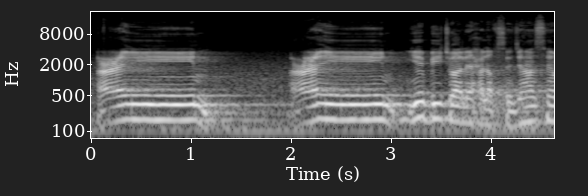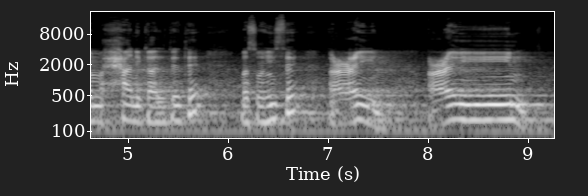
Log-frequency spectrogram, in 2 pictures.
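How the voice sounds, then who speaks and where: Guy teaching arabic letter sounds, slightly high voice, stretches each sound out, echoey hall from a bit far off. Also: fairly even intonation. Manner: drawn-out, careful articulation of Arabic letters. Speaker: Quran recitation teacher. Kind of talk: slow letter-by-letter pronunciation lesson. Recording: echoey hall, mic at a distance, faint noise.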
